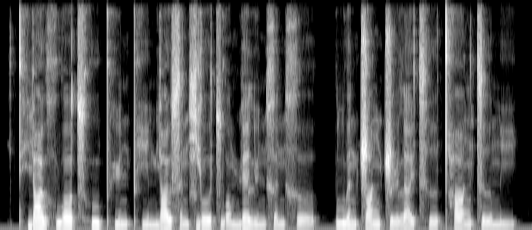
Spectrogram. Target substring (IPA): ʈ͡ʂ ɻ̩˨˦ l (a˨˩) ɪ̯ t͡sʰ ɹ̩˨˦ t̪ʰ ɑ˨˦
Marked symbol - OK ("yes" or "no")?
yes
